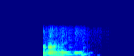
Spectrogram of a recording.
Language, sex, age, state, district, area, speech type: Hindi, male, 18-30, Bihar, Begusarai, rural, conversation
